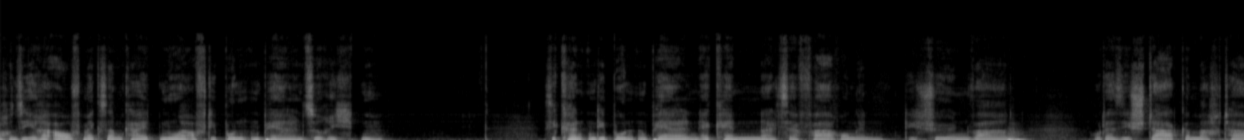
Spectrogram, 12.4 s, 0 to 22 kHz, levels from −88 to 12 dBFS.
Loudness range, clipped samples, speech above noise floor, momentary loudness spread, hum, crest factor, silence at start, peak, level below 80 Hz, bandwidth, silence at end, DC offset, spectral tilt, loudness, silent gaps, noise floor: 4 LU; under 0.1%; 34 dB; 11 LU; none; 26 dB; 0 s; -8 dBFS; -40 dBFS; 15.5 kHz; 0 s; under 0.1%; -7 dB/octave; -35 LUFS; none; -67 dBFS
